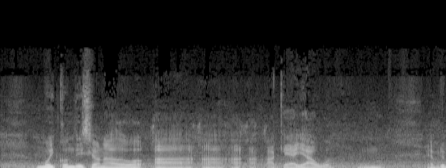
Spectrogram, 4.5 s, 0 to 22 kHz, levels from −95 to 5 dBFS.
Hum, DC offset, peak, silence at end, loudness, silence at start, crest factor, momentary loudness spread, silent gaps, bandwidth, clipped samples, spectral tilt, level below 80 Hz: none; under 0.1%; -2 dBFS; 0 s; -21 LUFS; 0 s; 18 dB; 12 LU; none; 13 kHz; under 0.1%; -6.5 dB/octave; -46 dBFS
